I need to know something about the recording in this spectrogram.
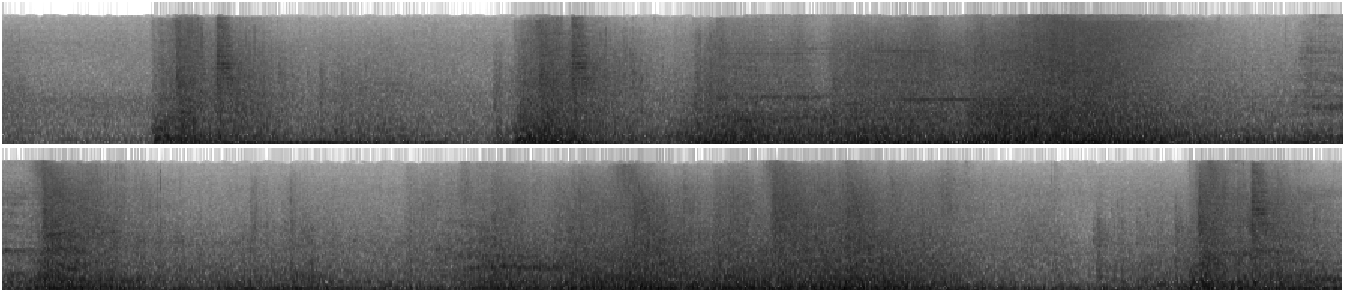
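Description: Heavy blows and clashes of a battle ring out, with loud rumbling impacts.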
